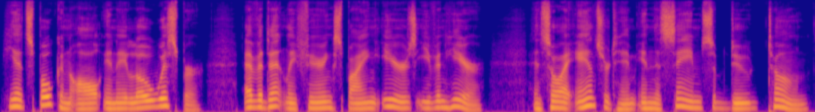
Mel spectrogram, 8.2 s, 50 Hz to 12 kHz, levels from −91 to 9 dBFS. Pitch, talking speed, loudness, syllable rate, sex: 135 Hz, 175 wpm, -19 LUFS, 4.9 syllables/s, male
